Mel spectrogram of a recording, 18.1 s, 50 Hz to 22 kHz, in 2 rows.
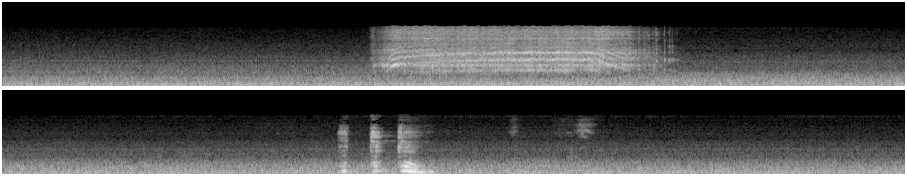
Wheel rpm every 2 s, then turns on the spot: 0, 10, 160, 20, 0, 0, 0, 0, 0.
6-8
